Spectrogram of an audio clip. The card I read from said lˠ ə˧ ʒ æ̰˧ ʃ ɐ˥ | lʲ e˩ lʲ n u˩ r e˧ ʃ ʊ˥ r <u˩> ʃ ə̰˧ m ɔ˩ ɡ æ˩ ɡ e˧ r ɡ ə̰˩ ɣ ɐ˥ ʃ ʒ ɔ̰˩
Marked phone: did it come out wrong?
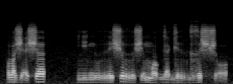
yes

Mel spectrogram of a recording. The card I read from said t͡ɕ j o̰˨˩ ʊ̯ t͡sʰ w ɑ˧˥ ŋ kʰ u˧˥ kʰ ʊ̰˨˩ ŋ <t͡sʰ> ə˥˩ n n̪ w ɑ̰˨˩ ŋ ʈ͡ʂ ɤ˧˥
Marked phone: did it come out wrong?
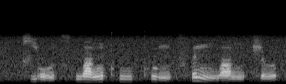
no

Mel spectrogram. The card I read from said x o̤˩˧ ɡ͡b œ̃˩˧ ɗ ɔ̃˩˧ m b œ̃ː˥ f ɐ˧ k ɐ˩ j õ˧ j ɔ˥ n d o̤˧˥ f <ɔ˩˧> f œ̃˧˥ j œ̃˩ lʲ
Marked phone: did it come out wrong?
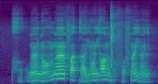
yes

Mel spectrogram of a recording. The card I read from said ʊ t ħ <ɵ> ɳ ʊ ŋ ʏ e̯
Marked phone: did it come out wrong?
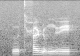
yes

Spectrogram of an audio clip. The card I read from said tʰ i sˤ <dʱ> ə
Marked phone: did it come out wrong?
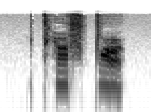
yes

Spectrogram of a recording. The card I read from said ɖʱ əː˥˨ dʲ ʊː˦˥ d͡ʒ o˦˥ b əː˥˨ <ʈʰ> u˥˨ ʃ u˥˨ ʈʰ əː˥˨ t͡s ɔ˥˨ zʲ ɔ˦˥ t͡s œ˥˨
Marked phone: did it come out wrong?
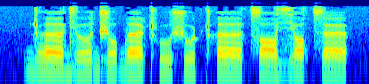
no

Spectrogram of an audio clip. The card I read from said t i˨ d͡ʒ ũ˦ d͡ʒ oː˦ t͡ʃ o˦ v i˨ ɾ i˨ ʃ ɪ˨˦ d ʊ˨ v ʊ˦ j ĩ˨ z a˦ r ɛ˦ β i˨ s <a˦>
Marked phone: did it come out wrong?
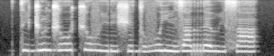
no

